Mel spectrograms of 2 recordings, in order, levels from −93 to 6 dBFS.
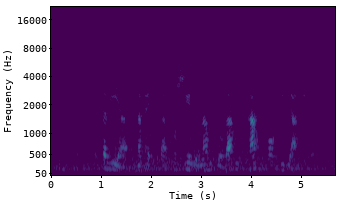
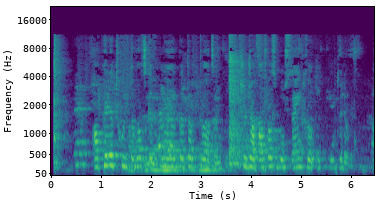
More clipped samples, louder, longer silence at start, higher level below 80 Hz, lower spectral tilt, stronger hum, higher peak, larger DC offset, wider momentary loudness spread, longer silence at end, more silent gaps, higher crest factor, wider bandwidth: neither; second, -63 LUFS vs -22 LUFS; about the same, 0.05 s vs 0.05 s; second, under -90 dBFS vs -56 dBFS; second, -3.5 dB/octave vs -5 dB/octave; neither; second, -46 dBFS vs -2 dBFS; neither; second, 7 LU vs 14 LU; about the same, 0 s vs 0 s; neither; about the same, 24 dB vs 20 dB; second, 7.2 kHz vs 11.5 kHz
